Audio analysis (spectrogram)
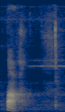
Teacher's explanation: यदि जैसे हम कोई अक्षर बोलते हैं, कोई वर्ण बोलते हैं, जैसे हम बोल रहे हैं पा, तो पा आप बोल कर देखिए, या मा, ना, ये सब वर्ण आप बोल कर देखिए, ये हमारे कहाँ से निकल रहे हैं। जैसे पा है तो दोनों होठ हमारे टच हो रहे हैं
